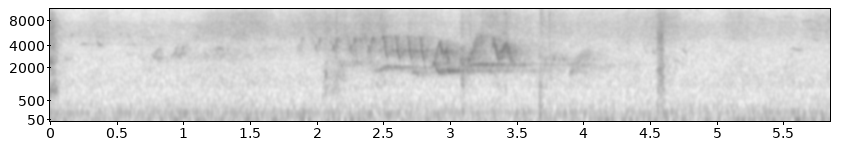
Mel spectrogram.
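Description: Near silence with a faint songbird singing one short phrase of quick repeated high notes about two seconds in, and a few scattered faint chirps.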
